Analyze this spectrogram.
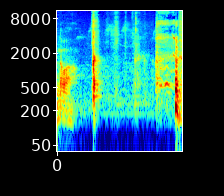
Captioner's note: chuckle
